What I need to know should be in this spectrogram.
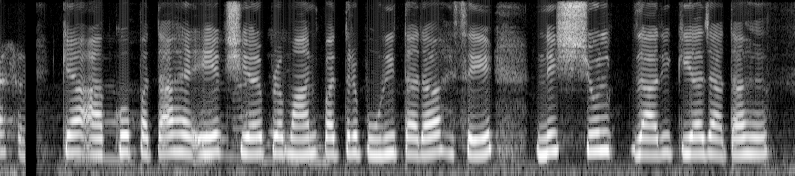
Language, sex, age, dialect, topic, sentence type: Hindi, female, 18-24, Awadhi Bundeli, banking, statement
